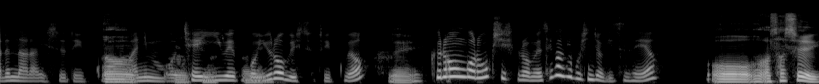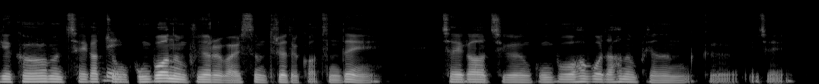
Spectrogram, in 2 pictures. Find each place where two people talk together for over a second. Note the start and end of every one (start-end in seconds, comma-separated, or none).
1.0-2.7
